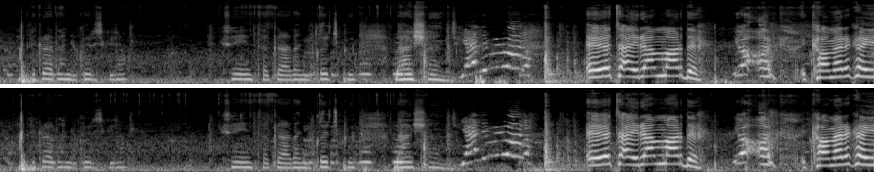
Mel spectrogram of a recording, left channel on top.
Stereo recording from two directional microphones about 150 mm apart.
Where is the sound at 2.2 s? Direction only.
5° left (ahead or behind).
